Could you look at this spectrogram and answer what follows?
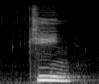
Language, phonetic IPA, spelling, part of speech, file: Ukrainian, [kʲinʲ], кінь, noun, Uk-кінь.ogg
- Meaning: 1. horse (animal) 2. knight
